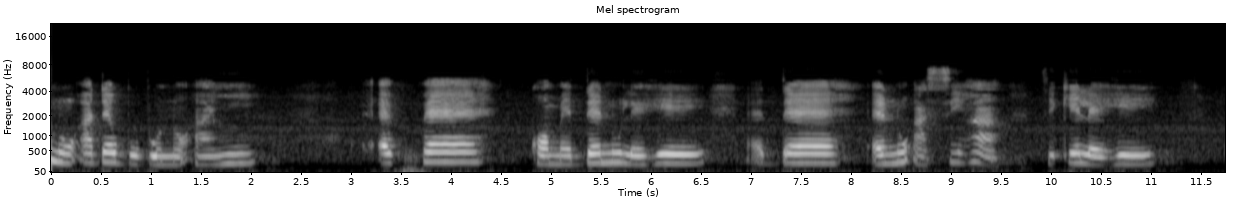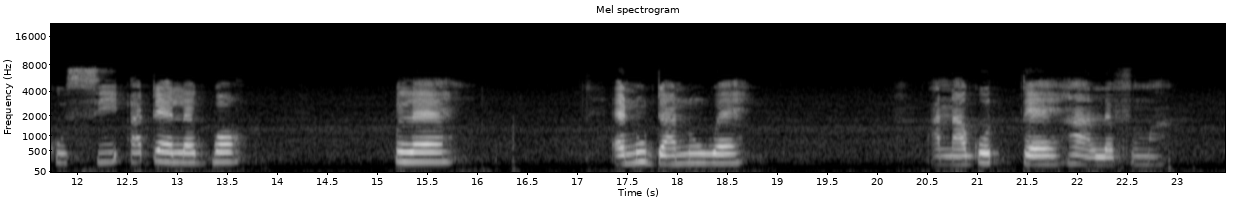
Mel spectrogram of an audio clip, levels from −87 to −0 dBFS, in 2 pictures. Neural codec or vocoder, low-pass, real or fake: none; 7.2 kHz; real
